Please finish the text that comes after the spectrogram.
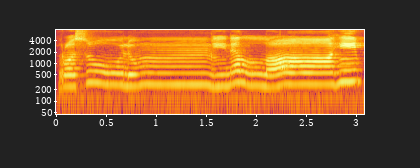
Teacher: اب یہاں تو ہم نے واو مدہ ہے اس لیے کھینچ کر پڑھا۔ لم پہ ہم نے غنہ کیا کیونکہ تنوین کے بعد میم آ رہا ہے تو ہم غنہ کریں گے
